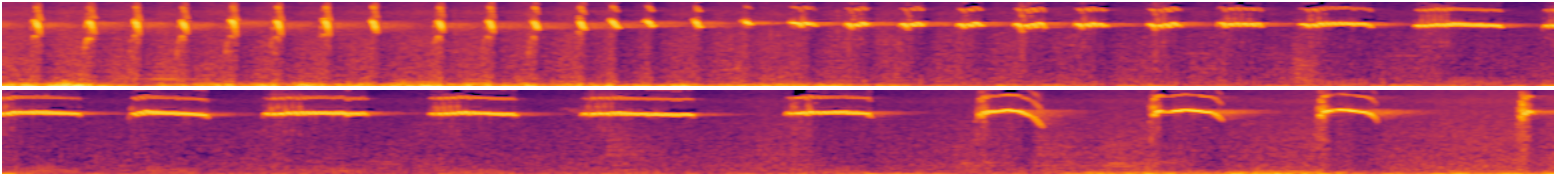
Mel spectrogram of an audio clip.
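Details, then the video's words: Murai batu, the white-rumped shama, in a songbird training recording full of tembakan and fill-in phrases: a fast insect-like ticking run that slows into evenly spaced high, clipped whistled notes, ending in arched upward-sweeping calls, with faint low rumble. "MURAI BATU GACOR FULL ISIAN TEMBAKAN MEWAH GAK ADA NGUKLUK NYA"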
